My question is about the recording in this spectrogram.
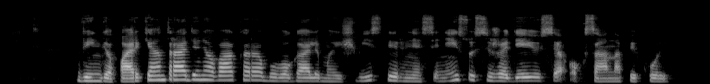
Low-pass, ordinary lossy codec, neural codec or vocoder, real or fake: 10.8 kHz; MP3, 64 kbps; none; real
